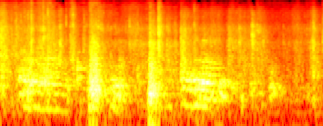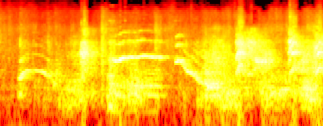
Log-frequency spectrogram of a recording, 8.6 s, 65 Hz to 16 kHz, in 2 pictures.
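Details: Nine seven-week-old puppies, weighing 12 to 14 pounds, playing roughly with each other indoors; rising yelps and a long high whine, then clustered squeaky yips, with a woman speaking softly.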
